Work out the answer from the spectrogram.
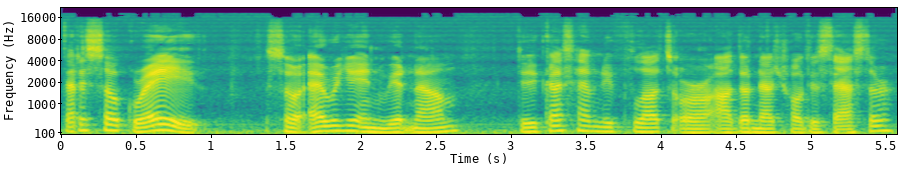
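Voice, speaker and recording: A woman's voice: very deep voice, brisk, slight background noise. A woman from Cambodia with a Cambodian accent, asking brief, encouraging questions in a student discussion. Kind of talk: student discussion role-play.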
